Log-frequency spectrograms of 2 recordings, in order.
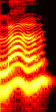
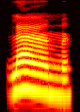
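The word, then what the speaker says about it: ل: isolated and final forms the lamb sounds like the English L very easy to pronounce right now let's handwrite the isolated form lamb here are the other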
